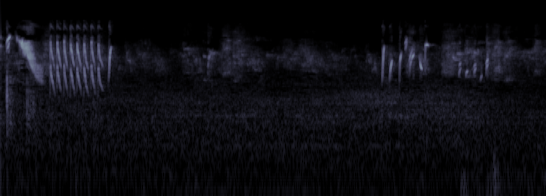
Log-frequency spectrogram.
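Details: Goldfinch song meant for young goldfinches to learn and to attract females: a fast run of sharp repeated chirps at the start, a long quiet hissy stretch, then another short burst of twittering notes.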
